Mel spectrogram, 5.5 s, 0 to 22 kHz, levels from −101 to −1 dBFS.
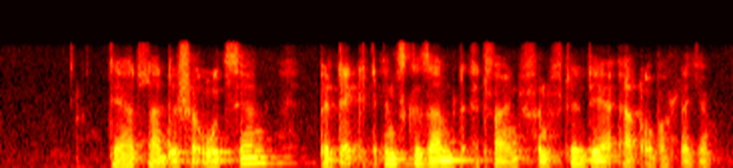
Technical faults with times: none

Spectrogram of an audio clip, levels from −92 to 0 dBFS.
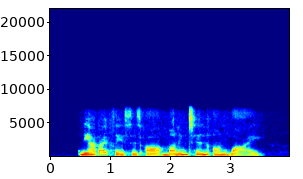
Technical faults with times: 0.00-0.47 AMR comfort noise
3.73-4.00 AMR comfort noise

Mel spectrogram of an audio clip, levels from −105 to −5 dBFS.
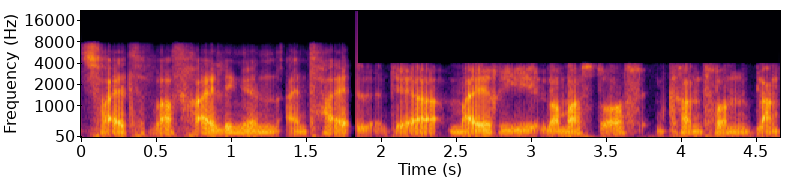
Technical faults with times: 1.76-1.84 handover gap
1.84-4.66 fallback to narrowband

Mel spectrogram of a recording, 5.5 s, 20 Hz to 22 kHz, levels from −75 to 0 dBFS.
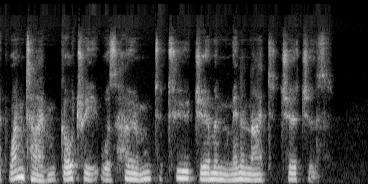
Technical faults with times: none

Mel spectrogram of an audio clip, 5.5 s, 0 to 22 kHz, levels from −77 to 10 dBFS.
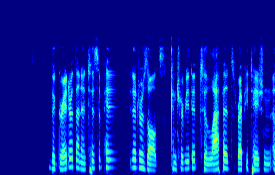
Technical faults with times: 2.17-2.70 call audio freeze

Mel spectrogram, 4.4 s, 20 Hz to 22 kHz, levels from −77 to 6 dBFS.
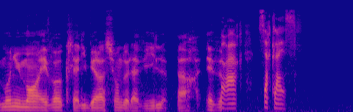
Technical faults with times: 2.78-4.42 section at the wrong speed

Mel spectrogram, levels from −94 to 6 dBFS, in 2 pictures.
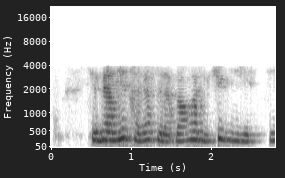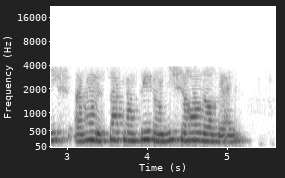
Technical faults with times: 0.00-5.61 G.729 codec

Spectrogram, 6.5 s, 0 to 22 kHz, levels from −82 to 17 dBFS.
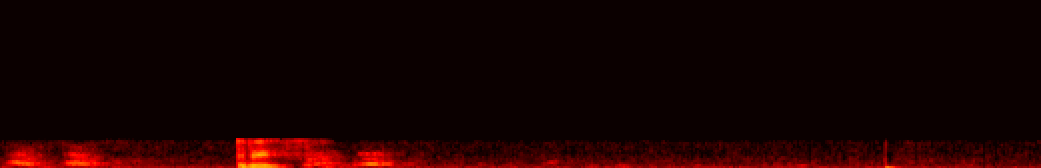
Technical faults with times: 0.00-6.51 AMR narrowband mobile codec

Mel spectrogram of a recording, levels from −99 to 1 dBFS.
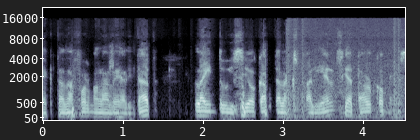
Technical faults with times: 0.00-4.53 noise suppressor artifacts
0.35-1.21 repeated packet loss (robotic sound)
1.73-1.85 short concealed packet loss
2.25-2.29 short concealed packet loss
2.27-2.29 lost packet rebuilt from error correction

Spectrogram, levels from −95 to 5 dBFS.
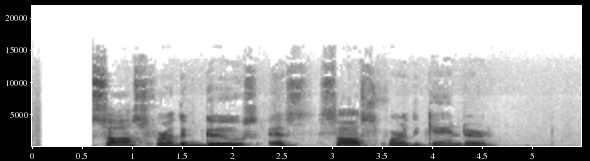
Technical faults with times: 0.55-0.59 clipped start after a pause

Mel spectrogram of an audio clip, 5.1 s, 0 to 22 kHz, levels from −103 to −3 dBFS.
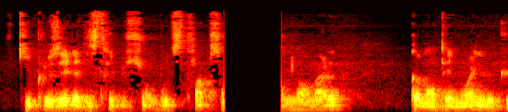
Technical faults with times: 1.04-3.40 channel delay (comb filtering)
2.24-2.82 rebuffering stall

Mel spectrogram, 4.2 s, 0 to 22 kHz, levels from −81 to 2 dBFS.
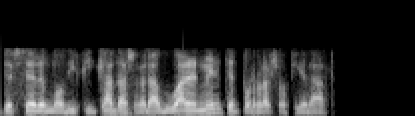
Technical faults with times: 0.00-4.16 G.723.1 codec
2.12-2.22 VoIP packet loss concealed by the speech codec

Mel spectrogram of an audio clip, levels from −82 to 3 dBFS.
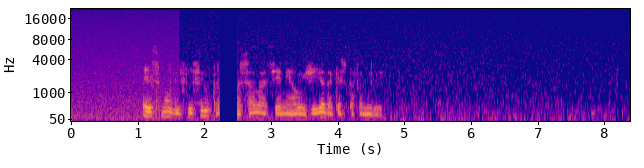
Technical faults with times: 1.63-8.39 overdone noise removal
2.23-2.53 Bluetooth stall

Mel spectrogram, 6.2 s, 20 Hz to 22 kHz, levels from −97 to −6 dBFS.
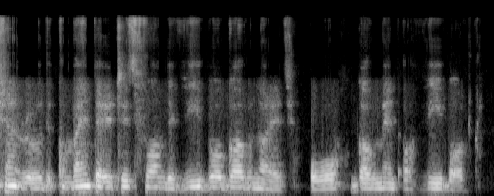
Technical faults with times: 0.00-6.18 Speex codec

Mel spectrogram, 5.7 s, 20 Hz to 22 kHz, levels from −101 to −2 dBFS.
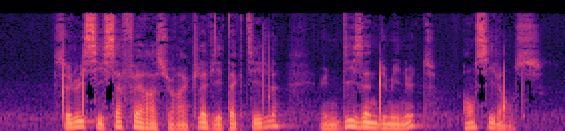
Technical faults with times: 0.63-0.85 loud pop
2.64-2.70 loud pop
3.79-3.81 loud pop
5.03-5.24 loud pop

